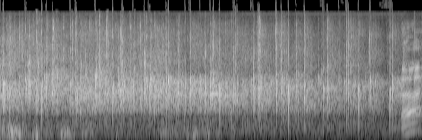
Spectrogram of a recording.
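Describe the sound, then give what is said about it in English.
A crowd applauds steadily, dense overlapping claps forming a continuous rushing wash for several seconds, with a voice rising briefly near the end. “Clap and let me feel your presence.”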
